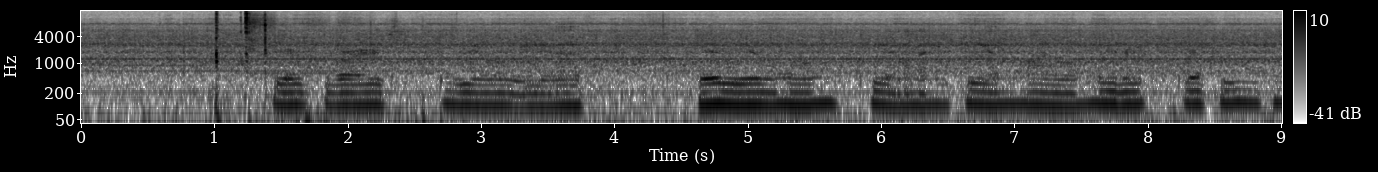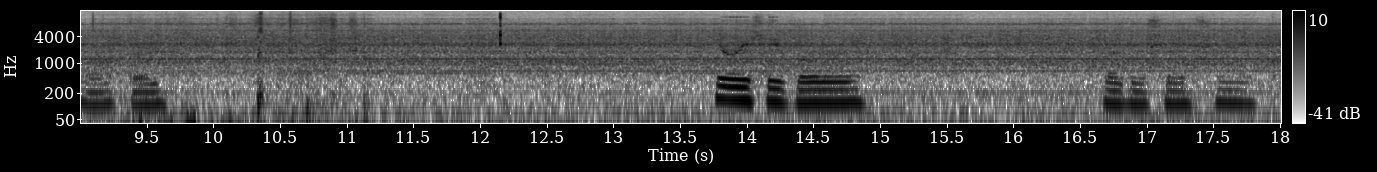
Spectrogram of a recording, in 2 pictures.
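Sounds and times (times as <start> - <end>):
faint electronic whine: 0.0 - 18.0
man talking distorted: 1.4 - 3.8, 4.6 - 9.7, 13.8 - 14.9, 16.6 - 17.9.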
